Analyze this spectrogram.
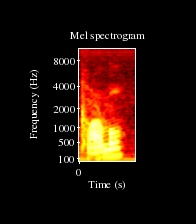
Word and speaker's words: caramel: loaden or caramel the caramel please the what I'd like it in Caramel oh the caramel yeah that's what I said Tina actually you said caramel when it's pronounced caramel can't we just call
